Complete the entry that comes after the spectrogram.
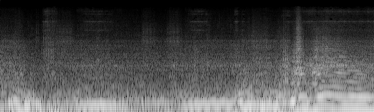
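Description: Honda race car's engine heard from inside the cockpit while the car stands still, running at uneven, wavering revs. About five seconds in it rises and then holds at a steady, raised speed.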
